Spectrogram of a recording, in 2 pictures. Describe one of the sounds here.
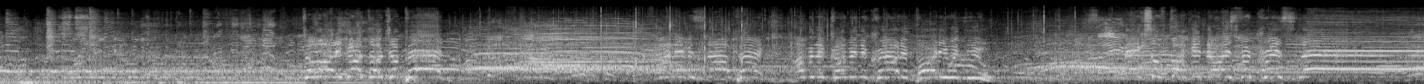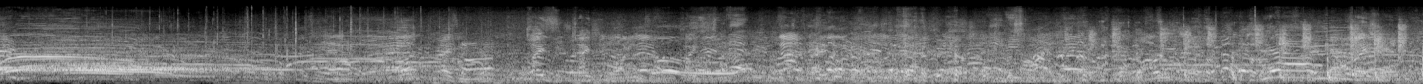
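A large crowd cheers and sings along loudly.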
